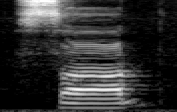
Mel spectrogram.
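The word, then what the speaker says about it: صاد: এখানে আমরা শিখেছিলাম যে জিহ্বার আগা নিচের দুই দাঁতের, নিচের মাড়ির দুই দাঁতের আগা ও পেটের সঙ্গে লাগিয়ে উচ্চারণ করতে হয়। তবে সদ লেটারটার একটু ভিন্নতা রয়েছে। ওই জায়গা থেকে সিন আর জা উচ্চারিত হয়, কিন্তু ওই সদের বেলায় দেখবেন এই যে জিহ্বার মাঝখানটা, এই মাঝখানটা একটু ডাউন, এই যে দেখেন মাঝখানটা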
